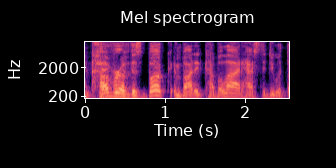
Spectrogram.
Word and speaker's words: Kabbalah: So I pronounce it Kabbalah. But Kabbalah. I'm open to different pronunciations. That's sort of a more modern Hebrew pronunciation. Kabbalah is more Ashkenazi, from sort of the Eastern European Jewry.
